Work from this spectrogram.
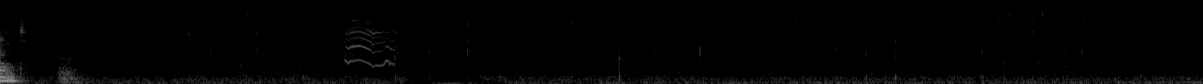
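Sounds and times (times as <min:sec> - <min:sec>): kitten mewing: 0:03.4 - 0:04.2.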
